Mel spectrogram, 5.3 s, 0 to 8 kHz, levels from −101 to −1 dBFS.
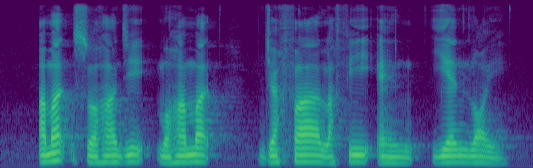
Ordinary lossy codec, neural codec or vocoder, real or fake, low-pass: none; none; real; 7.2 kHz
